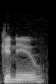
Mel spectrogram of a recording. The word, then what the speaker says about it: GNU: not Linux yeah yeah it's gnu actually Richard stallman uh pronounces it that way all right we just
